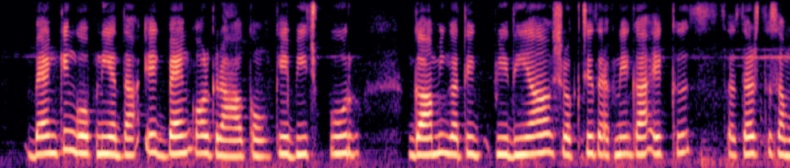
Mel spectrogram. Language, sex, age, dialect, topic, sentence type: Hindi, female, 46-50, Kanauji Braj Bhasha, banking, statement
